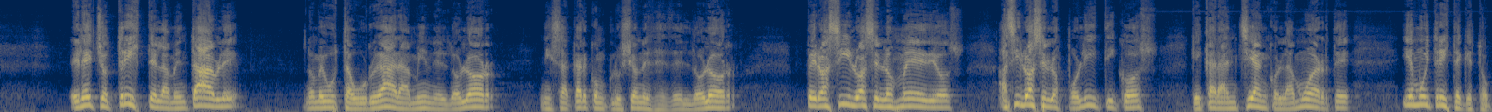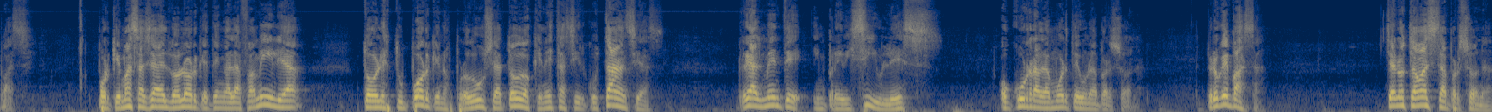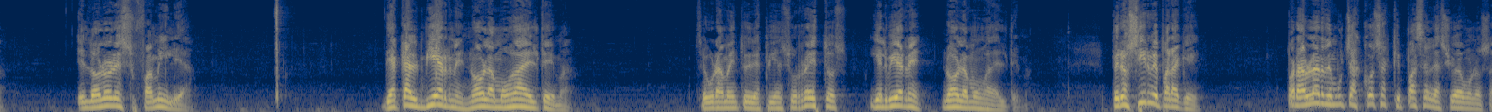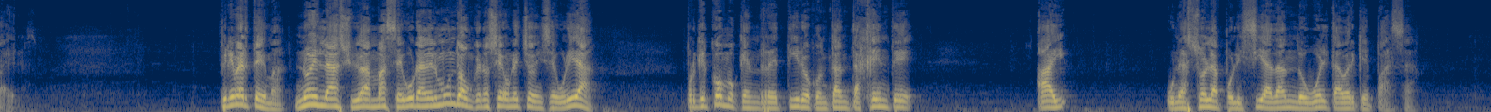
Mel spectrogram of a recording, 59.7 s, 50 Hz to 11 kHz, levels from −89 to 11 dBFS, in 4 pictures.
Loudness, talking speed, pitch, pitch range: -18 LUFS, 160 wpm, 140 Hz, 120-165 Hz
